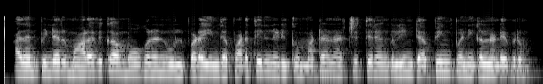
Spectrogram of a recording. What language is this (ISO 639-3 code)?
tam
